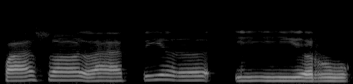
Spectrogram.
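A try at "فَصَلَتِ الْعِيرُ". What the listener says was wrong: Ainnya Bu, jangan tapi ai di tengah-tengah tenggorokan dilenturkan. Walamma fasalatil ain. Ah, itu orang yang sering membaca ain itu suka agak ngelantur ke amzah ya.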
